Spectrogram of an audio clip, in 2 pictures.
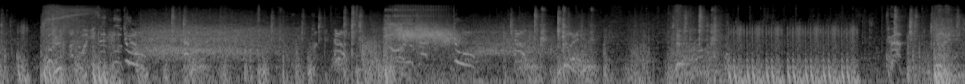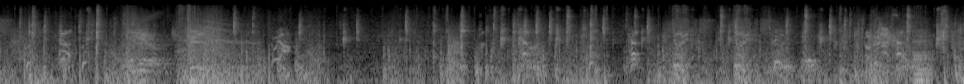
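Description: Game punches and blasts thud and crackle in quick bursts.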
